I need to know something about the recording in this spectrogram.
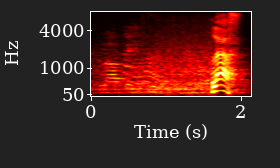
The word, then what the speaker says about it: laugh: Next word, हंसने को क्या बोलते हैं, हंसना, लैफ. क्या वर्ड है वो, लैफ. Okay, spelling LAUGH, लैफ, left, left, हंसना.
